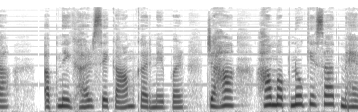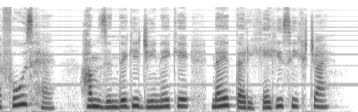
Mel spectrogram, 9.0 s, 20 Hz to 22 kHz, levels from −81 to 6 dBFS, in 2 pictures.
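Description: USB whine runs through the whole of this speech recording as a steady 1 kHz tone, roughly 35 dB below the speech. Current drawn by the USB bus in 1 ms frames leaks through the power or ground into the audio path, giving this fixed pitch. Blocks of digital silence occur at 0.48 to 0.50 s (20 ms), at 2.29 s (about 6 ms) and at 4.35 s (about 13 ms). The signal drops abruptly to silence and returns without a fade, so each gap sounds like a tick or short hole, which points to the output buffer not being filled in time.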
